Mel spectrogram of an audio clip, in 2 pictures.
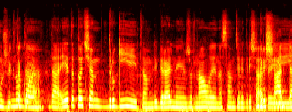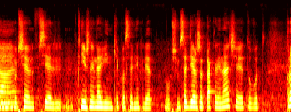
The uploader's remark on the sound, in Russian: Открытая запись подкаста «Горячая ультрасовременность» о тонком литературном журнале «Незнание» прошла на трехлетии курсов WLAG (Write Like a Grrrl)в баре «Ровесник» (Москва).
